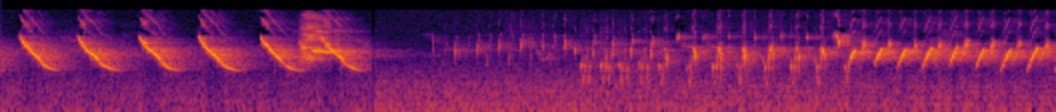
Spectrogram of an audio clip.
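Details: Gloster canary singing: five loud falling whistles in quick succession, a brief pause, then a rising, rattling trill of short repeated notes that builds in volume.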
